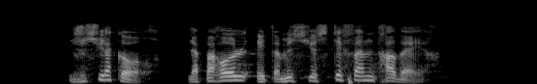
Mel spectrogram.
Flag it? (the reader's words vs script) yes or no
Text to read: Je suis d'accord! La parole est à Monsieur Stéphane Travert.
no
